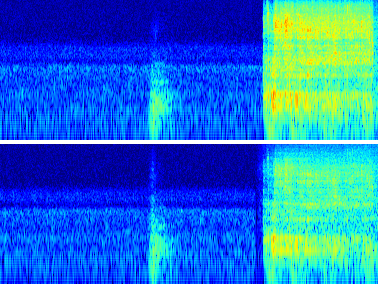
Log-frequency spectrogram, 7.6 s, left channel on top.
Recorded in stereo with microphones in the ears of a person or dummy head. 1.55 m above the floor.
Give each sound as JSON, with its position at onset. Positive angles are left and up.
{"t": 3.0, "sound": "a whoosh", "side_deg": -60, "distance_m": 7.0}
{"t": 5.3, "sound": "a toilet flushing", "side_deg": 50, "distance_m": 1.0}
